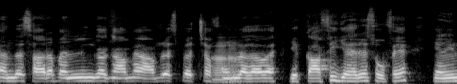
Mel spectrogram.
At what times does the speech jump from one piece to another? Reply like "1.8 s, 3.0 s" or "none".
2.8 s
